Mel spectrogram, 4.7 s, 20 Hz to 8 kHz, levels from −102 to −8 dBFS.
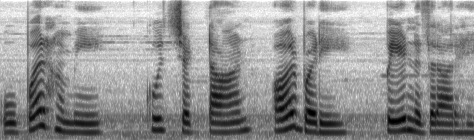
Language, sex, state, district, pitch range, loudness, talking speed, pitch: Hindi, female, Chhattisgarh, Raipur, 190-230 Hz, -17 LUFS, 125 wpm, 200 Hz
